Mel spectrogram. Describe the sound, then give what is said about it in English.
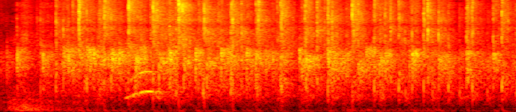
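An audience applauds steadily, many hands clapping in a dense, continuous patter at even loudness for several seconds, with no voices standing out, giving a round of applause for the book Narconomics at an evening event with its author Tom Wainwright. “So if you can give a round of applause to this book alone.”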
